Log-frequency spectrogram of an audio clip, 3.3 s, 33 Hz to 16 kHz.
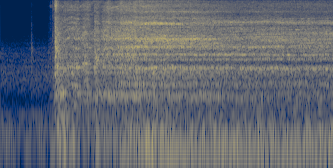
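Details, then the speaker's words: Small-block Chevy V8 in an ambulance, heard from inside the cabin just after a new 3hp mini starter replaced the old one, which had sounded sickly after an EFI install. A brief quick crank, then it fires straight away into an even, strong idle: a normal engine start. "And as you can hear, it started up just fine, perfectly, and it sounded great. It sounded a lot better than what it was."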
